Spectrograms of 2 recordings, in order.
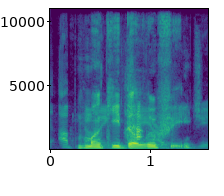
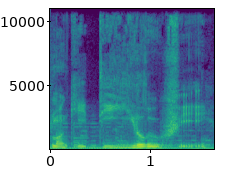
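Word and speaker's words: Monkey D. Luffy: was a pronounce that was a way to pronounce it monkey luffy it's monkey d luffy christ crash crash pirates you ain't getting no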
